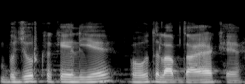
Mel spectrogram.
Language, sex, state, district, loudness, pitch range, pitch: Hindi, male, Bihar, Jahanabad, -18 LUFS, 105-120 Hz, 115 Hz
